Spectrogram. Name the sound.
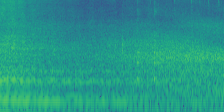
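car engine revving nearby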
